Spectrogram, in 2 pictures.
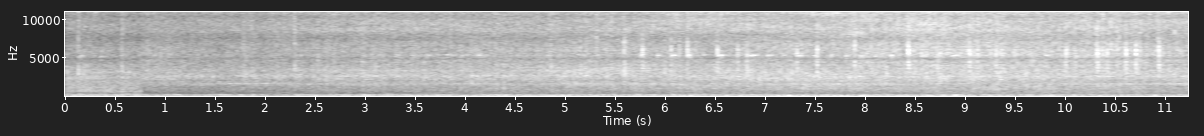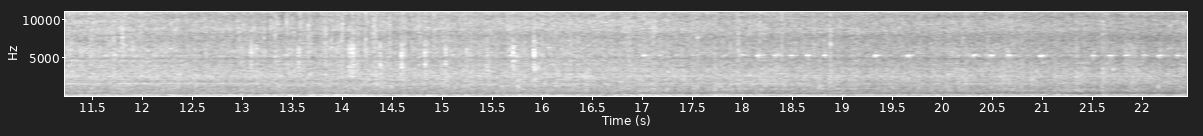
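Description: HO-scale model trains running on the layout: a steady low hum and rumble from the locomotive motors and wheels on the track, with light rapid clicking from wheels passing over rail joints and points.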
